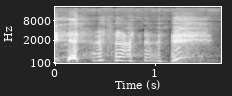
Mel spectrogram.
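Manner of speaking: a bright laugh that climbs; rising laugh. Real, not acted. Grandmother laughing after her own comeback, rising laugh. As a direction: let the laugh run up.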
